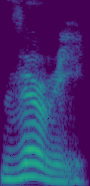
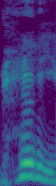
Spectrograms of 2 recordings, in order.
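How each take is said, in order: First: It begins with a buzzing v sound. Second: It begins with a breathy stop b sound. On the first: The speaker calls it right. "It has a vibration" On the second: The speaker calls it wrong. "It shouldn't be ভেরি"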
